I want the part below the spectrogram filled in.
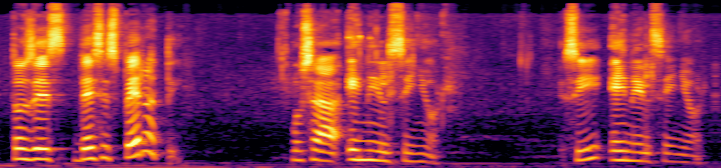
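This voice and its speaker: A woman, chatting as an interview guest in an animated way, laughing often. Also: a little high, takes it slowly. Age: 30s. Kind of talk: casual conversational interview.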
